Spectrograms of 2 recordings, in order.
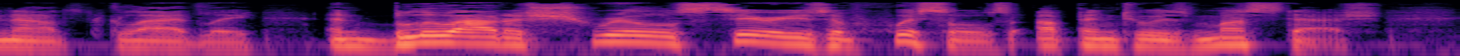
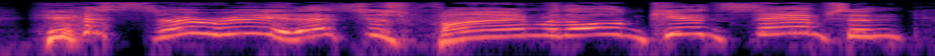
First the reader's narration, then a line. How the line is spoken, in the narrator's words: shouted over the intercom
